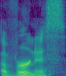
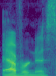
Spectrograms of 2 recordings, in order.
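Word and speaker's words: Avernus: that it's called it's a Vernis not a Vernis like I've been pronouncing in my whole life the Internet is ruining my childhood pronunciation of everything rhymes with a furnace I mean so I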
